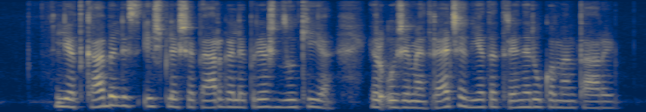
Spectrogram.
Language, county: Lithuanian, Vilnius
